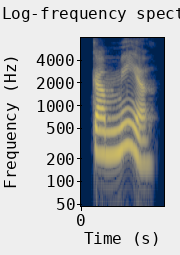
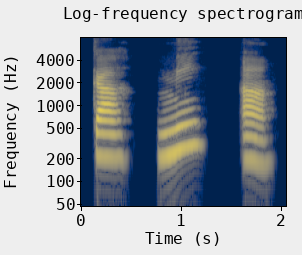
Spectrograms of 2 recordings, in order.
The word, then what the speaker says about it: Καμία: Listen to an example where the accent is on the first vowel. Καμία. Καμία. Notice how the vowel sounds are separated?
